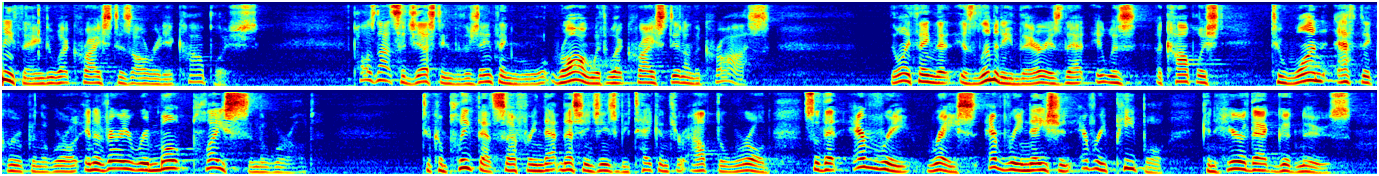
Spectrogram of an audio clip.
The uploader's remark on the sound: Shot live from the Sanctuary of Noblesville First United Methodist with pre-recorded elements mixed in!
